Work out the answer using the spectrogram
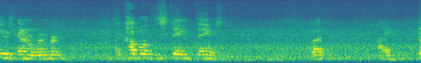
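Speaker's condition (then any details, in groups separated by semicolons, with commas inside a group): Cerebral palsy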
